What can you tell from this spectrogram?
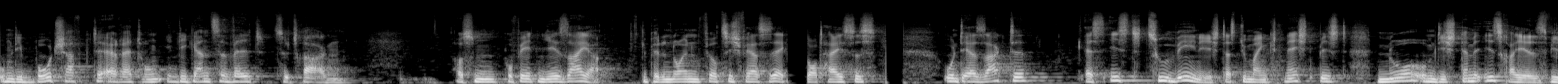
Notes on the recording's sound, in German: Predigt aus dem Gottesdienst vom 27.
